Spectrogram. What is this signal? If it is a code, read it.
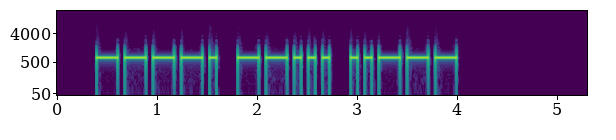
Morse code, heard as a keyed tone, about 17 wpm, 700 Hz. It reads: 972
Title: Numbers - 3-Digit 17wpm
